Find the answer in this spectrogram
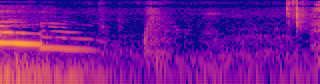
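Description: A drawn-out, sing-song vowel from a person's voice trails off in a falling glide during the first half-second. Near silence follows, and speech starts right at the end.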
